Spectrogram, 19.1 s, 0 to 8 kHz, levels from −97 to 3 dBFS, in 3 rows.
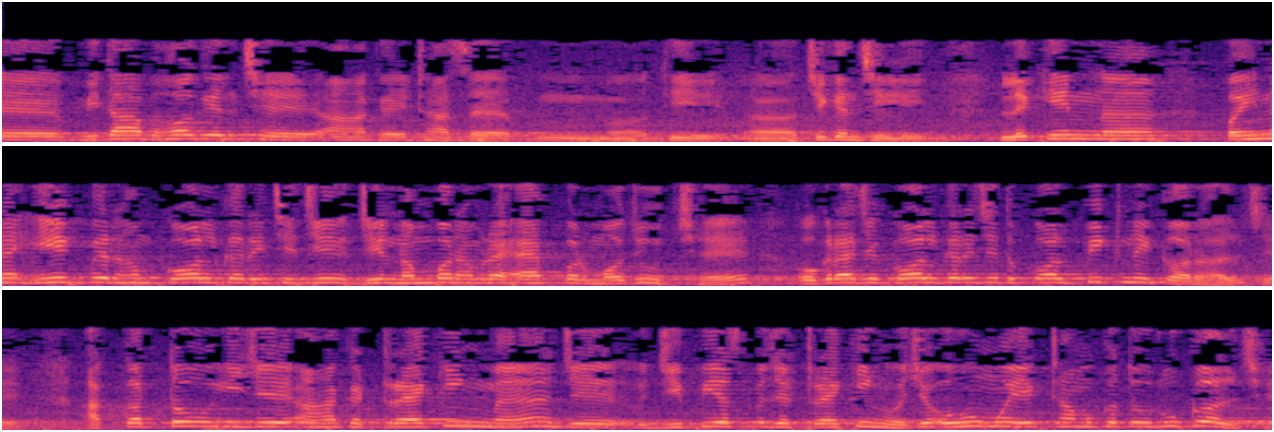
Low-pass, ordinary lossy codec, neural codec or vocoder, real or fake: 7.2 kHz; MP3, 24 kbps; none; real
